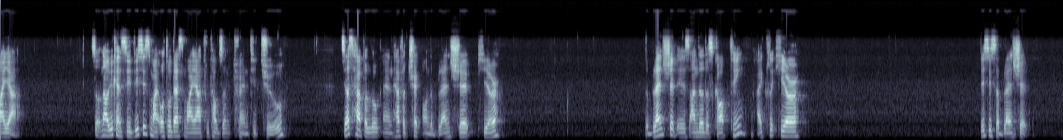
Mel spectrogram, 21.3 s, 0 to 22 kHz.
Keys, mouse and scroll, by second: 1.3-2.0 drag, 2.0-4.1 middle drag, 2.0-4.0 scroll, 4.1-6.5 drag, 6.5 alt+right drag, 6.7-8.6 drag, 8.6-9.1 alt+right drag, 9.1-12.1 drag, 13.6 click, 15.6-16.7 drag.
